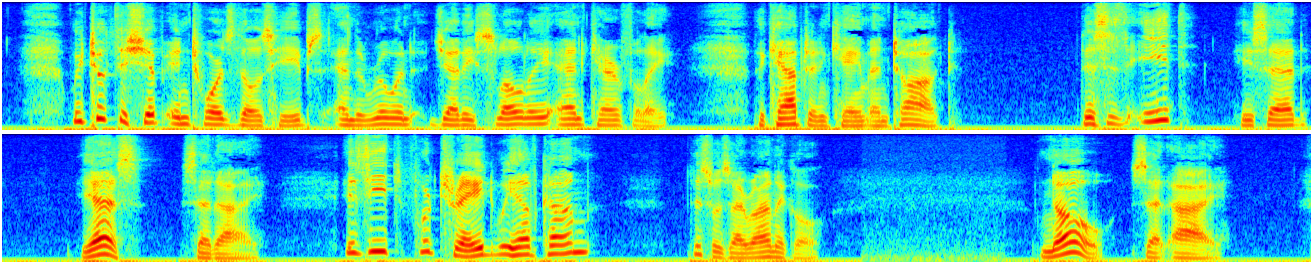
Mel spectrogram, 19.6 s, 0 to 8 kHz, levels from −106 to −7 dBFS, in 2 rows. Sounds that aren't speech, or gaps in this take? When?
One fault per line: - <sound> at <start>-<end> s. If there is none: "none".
none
